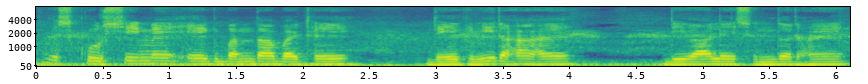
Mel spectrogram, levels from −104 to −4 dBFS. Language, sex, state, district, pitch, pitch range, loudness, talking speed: Hindi, male, Delhi, New Delhi, 130 Hz, 125-135 Hz, -14 LUFS, 125 wpm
